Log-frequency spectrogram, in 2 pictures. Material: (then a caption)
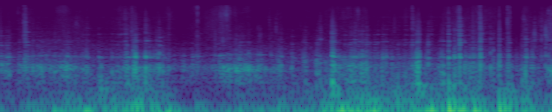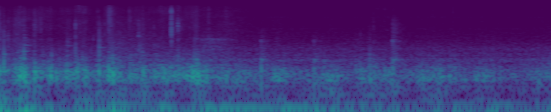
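Rubber. A large, hollow, pink soft rubber puffer ball with spiky tendrils is held close and scratched with fingertips and long nails. The result is a dense, irregular patter of crackly scratches with a heavy low rumble, loudest in the first half and easing to a softer, steadier rustle after about eight seconds.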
